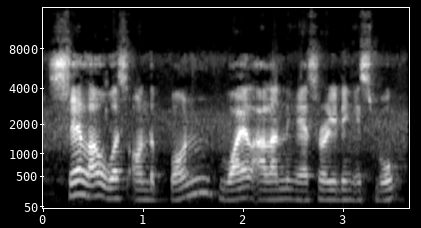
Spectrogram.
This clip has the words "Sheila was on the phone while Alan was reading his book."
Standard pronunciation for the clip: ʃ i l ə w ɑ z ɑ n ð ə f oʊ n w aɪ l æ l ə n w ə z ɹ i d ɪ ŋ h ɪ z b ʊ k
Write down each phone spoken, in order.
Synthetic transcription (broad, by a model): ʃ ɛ l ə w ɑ s ɑ n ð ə p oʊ n w aɪ l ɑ l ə n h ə s ɹ i d ɪ ŋ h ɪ s b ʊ k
